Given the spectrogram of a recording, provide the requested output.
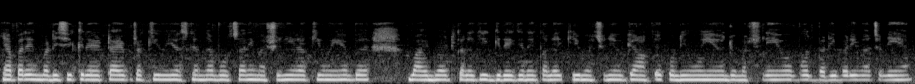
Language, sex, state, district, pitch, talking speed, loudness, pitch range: Kumaoni, female, Uttarakhand, Uttarkashi, 215 Hz, 270 wpm, -14 LUFS, 210-220 Hz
